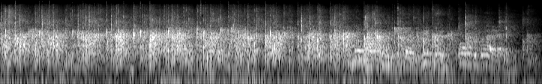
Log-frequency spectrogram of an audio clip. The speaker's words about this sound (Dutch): Dames en heren, applaus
